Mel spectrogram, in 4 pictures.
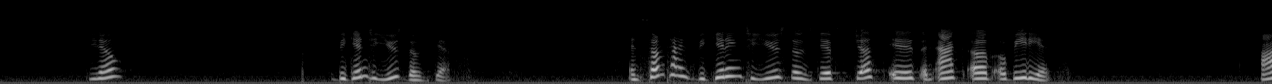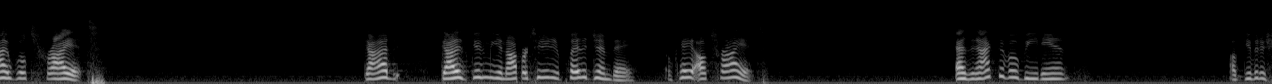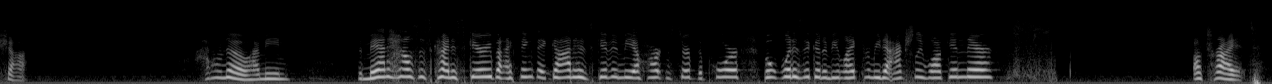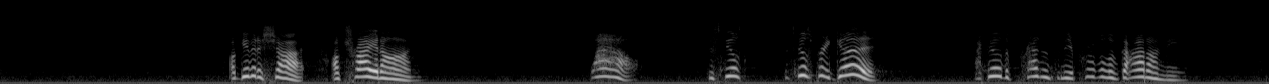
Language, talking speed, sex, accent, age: English, 145 wpm, female, American, 40-59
